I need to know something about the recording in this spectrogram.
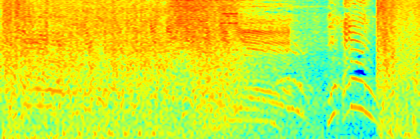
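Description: Cartoon sound effects of a vehicle launching at speed down a track: a sudden loud rushing, crackling noise that thins out after about two and a half seconds. It is followed by several sliding, whooping tones near the end.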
